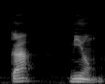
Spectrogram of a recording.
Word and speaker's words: camión: Por ejemplo, la palabra camión se separa camión en dos sílabas. Entonces, y si se dan cuenta, la mayor fuerza de voz está en la sílaba mión.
